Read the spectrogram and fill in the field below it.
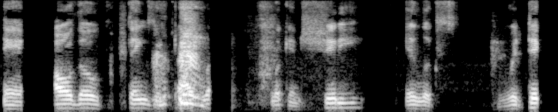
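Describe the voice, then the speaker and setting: A man's voice: mid-range voice, big pitch swings, unhurried, gravelly, a bit bright, breathy edge, no echo, rough recording. Man's voice cutting out on a call. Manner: earnest, fills with "you know". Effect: voice cutting in and out over a call. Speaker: podcast guest. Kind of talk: casual podcast conversation.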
